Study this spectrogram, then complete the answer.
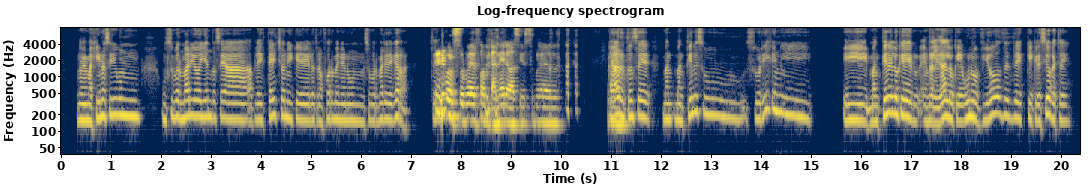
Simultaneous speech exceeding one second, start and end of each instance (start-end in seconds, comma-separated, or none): none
